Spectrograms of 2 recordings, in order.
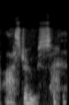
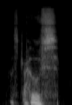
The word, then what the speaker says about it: Astrahus: How do we say that, Falcon? Is it Astrahus? – Indeed it is. Astrahus. – Astrahus.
